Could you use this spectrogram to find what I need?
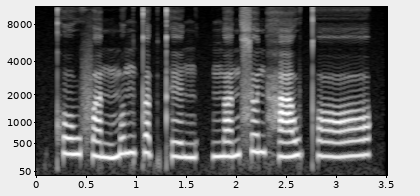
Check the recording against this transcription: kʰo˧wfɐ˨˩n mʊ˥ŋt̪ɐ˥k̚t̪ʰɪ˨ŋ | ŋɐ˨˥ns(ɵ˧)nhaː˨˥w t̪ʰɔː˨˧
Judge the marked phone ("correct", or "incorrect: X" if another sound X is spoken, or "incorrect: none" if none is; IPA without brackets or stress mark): incorrect: ɵ˥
